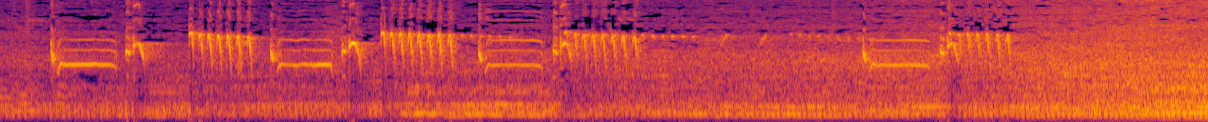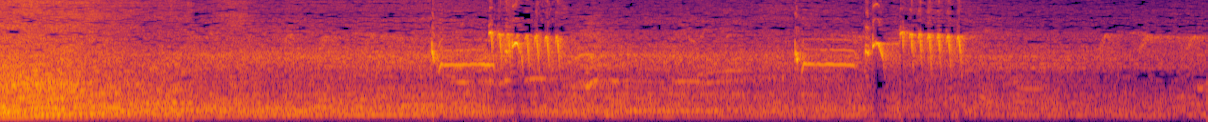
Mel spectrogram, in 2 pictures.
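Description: Prenjak (prinia) calling in short, sharp, rapidly pulsed chirp bursts: several in quick succession at the start, then more toward the end. A broad rush of noise swells and fades in the middle.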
